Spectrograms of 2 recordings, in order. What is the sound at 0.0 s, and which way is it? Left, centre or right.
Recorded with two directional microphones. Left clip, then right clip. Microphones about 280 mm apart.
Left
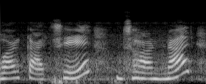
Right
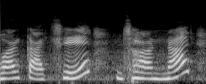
Speech, centre.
